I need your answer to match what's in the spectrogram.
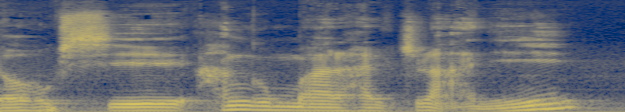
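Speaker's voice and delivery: soft, quiet, slow and careful delivery.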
